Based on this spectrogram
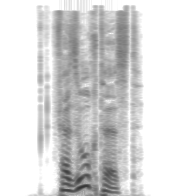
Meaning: inflection of versuchen: 1. second-person plural preterite 2. second-person plural subjunctive II
- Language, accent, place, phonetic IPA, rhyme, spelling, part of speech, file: German, Germany, Berlin, [fɛɐ̯ˈzuːxtət], -uːxtət, versuchtet, verb, De-versuchtet.ogg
